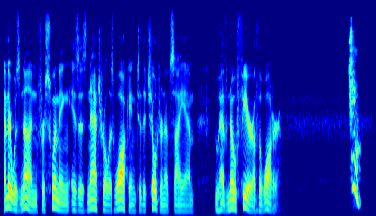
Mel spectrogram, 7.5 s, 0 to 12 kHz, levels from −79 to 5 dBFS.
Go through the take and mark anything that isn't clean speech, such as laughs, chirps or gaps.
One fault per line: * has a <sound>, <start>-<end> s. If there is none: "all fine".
* has a sneeze, 6.9-7.2 s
